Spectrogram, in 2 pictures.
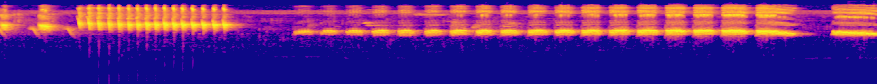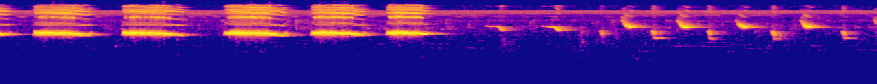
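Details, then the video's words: Tutor recording of ashy drongo song with full content for songbirds: a brief harsh burst, then a long rapid rattling trill that breaks into a steady series of loud, buzzy notes, ending with short high whistled slurs. "Masteran srigunting abu abu isian lengkap"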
